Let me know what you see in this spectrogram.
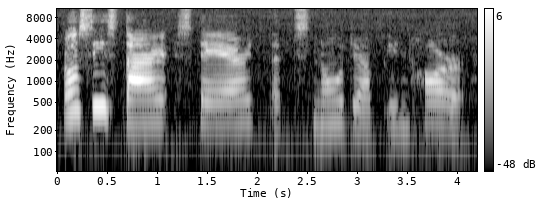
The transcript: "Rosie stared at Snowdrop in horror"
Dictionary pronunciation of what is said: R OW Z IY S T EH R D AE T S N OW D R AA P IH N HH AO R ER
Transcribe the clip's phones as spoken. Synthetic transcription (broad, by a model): R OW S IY S T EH R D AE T S N OW D R AA P IH N HH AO R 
